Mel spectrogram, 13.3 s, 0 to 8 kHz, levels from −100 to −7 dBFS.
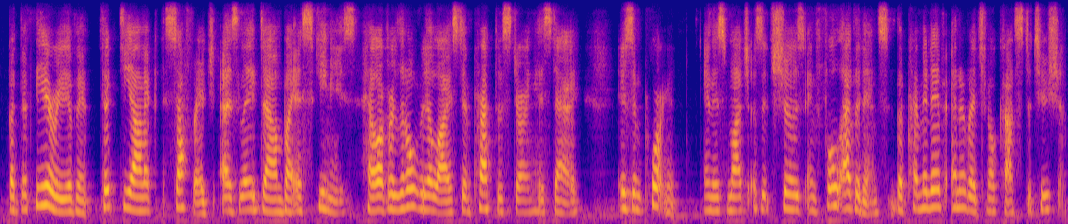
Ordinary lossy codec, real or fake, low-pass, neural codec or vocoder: Opus, 32 kbps; fake; 7.2 kHz; codec, 24 kHz, 1 kbps, SNAC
